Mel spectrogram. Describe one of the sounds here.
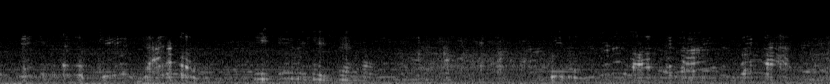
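A boy talks loudly, heard through a television speaker.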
